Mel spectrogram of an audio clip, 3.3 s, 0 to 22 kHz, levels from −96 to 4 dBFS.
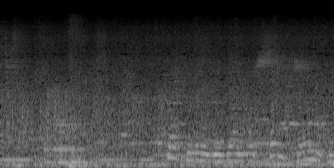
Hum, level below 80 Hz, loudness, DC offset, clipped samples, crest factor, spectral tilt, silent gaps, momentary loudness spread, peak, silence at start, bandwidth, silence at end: none; -46 dBFS; -38 LUFS; under 0.1%; under 0.1%; 14 dB; -7 dB/octave; none; 7 LU; -24 dBFS; 0 s; 15.5 kHz; 0 s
